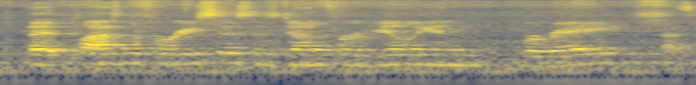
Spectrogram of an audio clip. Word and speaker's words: Guillain-Barré: So you can go and read this chart, that plasmapheresis is done for Guillain-Barré, that's how you say it.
